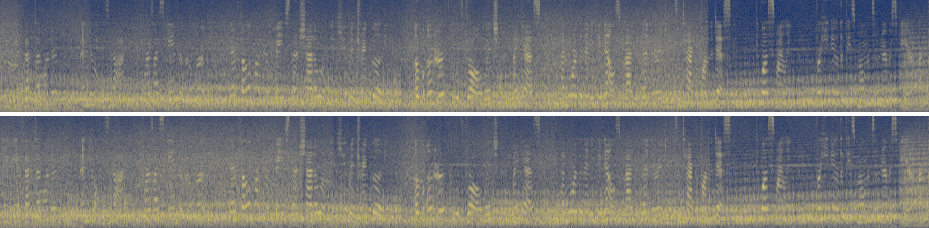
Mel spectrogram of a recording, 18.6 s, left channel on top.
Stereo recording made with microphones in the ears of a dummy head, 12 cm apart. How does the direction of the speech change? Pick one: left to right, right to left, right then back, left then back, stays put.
left then back.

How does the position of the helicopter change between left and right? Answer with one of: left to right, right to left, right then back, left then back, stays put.
left to right.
